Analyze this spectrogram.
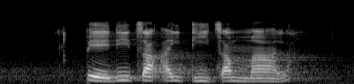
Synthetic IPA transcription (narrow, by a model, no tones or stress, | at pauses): pʼedit͡sʼaʔaidit͡sʼam̩maːla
